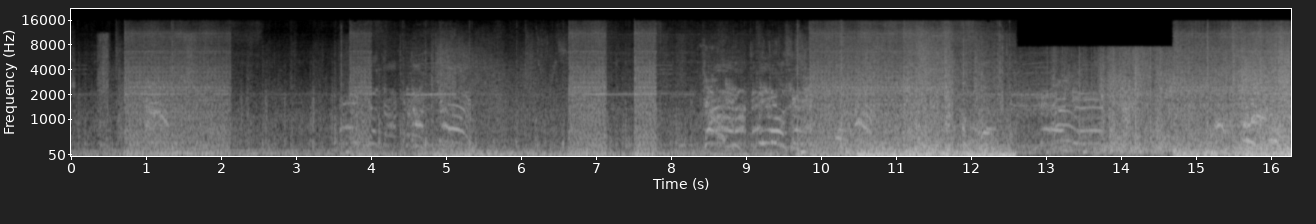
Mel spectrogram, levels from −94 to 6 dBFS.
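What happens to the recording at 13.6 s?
At 13.6 s the sound is duller and narrower. Nothing comes through above 7.6 kHz, the level sits roughly 5 dB lower, and a faint new noise floor appears about 40 dB under the signal. This lasts from 12.61 to 14.71 s, and the change comes with no gap. The likely cause is the input switched to a poorer device, such as another microphone or a headset's call mode, with its own narrower band, tone and noise.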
